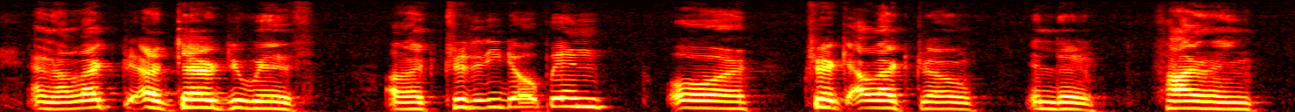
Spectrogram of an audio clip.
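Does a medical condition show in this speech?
Yes: cerebral palsy.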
